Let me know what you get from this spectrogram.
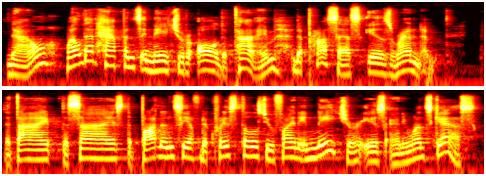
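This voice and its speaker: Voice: mid-range voice, very animated, moderate pace. A voice actor playing a cheerful, secretive woman professor who runs a daring experiment, talking in an upbeat, teasing way. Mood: explaining. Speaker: character voice in a fan visual novel. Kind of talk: visual novel voice acting.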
